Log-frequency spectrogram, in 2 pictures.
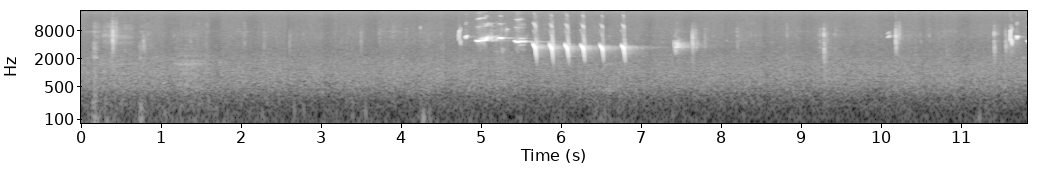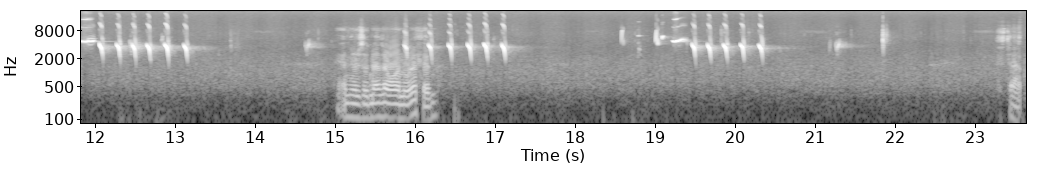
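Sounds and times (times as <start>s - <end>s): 
wild bird singing: 4.6s - 7.9s, 10.0s - 10.4s, 11.4s - 23.6s
speech: 15.2s - 16.4s.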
